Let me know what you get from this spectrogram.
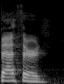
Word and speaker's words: Beathard: Not Bethard. It's pronounced Bethard.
